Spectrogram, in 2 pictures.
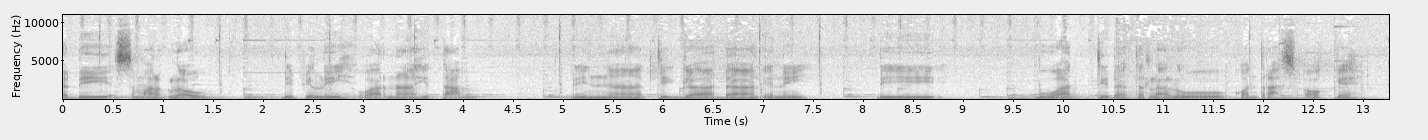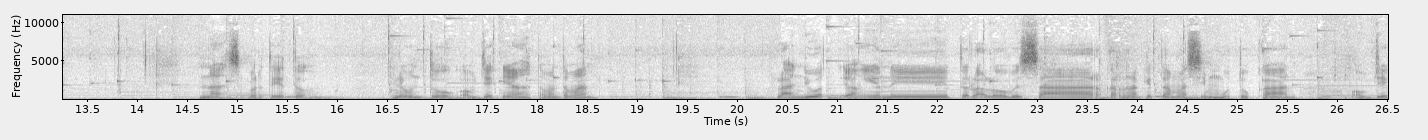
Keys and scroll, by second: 5.9 3, 12.9 5, 18.1 ctrl+z, 23.0 ctrl+z, 23.6 ctrl+g, 26.0 ctrl+g.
